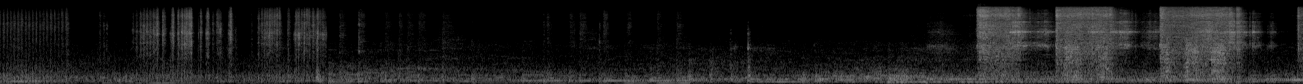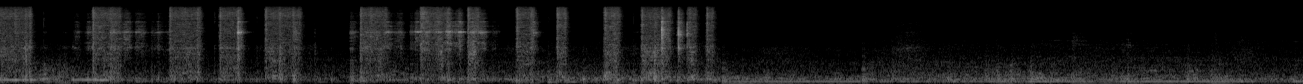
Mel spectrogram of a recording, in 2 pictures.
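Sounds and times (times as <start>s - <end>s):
spray nozzle hissing: 9.8s - 20.2s.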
